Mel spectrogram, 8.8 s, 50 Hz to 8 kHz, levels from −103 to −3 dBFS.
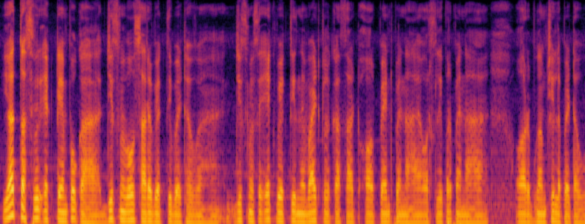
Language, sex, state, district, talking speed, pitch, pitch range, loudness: Hindi, male, Jharkhand, Palamu, 230 wpm, 95 Hz, 90-110 Hz, -20 LUFS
